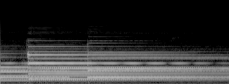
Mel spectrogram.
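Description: Electric guitar with an SH-4 humbucker bridge pickup, played through a Fender amp, strikes two sustained chords that ring out and decay slowly, alone and fairly loud.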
